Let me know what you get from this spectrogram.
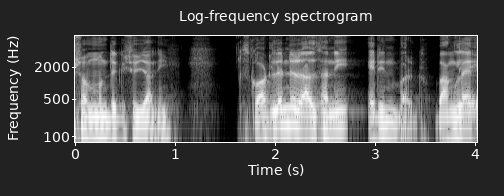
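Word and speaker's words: Edinburgh: স্কটল্যান্ডের রাজধানী এডিনবার্গ। বাংলায় এডিনবার্গ লেখে কিন্তু একচুয়াল উচ্চারণ হচ্ছে এডিনব্রা।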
